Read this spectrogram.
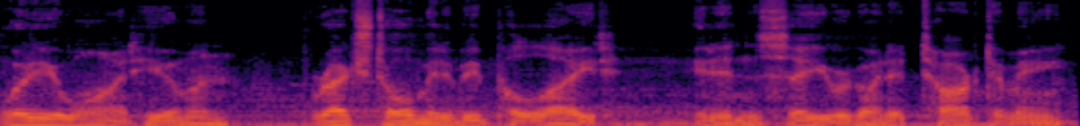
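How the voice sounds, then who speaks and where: Surly deep-voiced gravelly alien brute. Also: male voice, moderate pace, background noise. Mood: gruff, annoyed. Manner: gruff, curt, dismissive. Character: surly alien brute, grudging toward human customers. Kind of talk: scripted video game dialogue.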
